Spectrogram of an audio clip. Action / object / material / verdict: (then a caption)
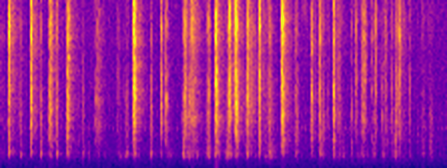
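tap / plastic game controller / plastic / none. The face buttons and d-pad of a hollow plastic Xbox controller are rapidly clicked with the thumbs, producing a quick, uneven run of about two dozen sharp, bright clicks. Each click is dry and ends almost instantly, with no low-end body, at a fairly quiet level.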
